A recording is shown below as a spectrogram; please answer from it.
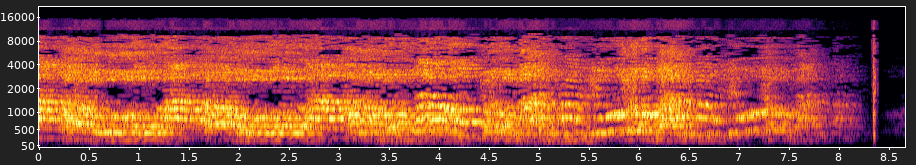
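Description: A mixed choir of women's and men's voices singing together in several parts, the sound dying away near the end.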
